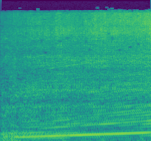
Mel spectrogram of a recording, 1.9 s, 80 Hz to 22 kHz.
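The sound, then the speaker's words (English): Fabian Coulthard's Mustang supercar engine roars loudly, its throaty note climbing steadily in pitch as it accelerates for about two seconds, with no one talking over it. “me, Fabian Coulthard, picking up another passenger in my 1-3 Fabs Mustang supercar taxi.”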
